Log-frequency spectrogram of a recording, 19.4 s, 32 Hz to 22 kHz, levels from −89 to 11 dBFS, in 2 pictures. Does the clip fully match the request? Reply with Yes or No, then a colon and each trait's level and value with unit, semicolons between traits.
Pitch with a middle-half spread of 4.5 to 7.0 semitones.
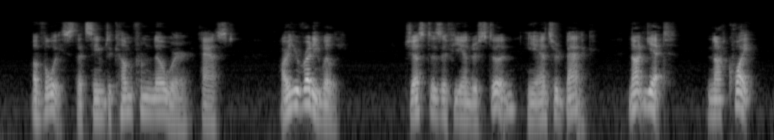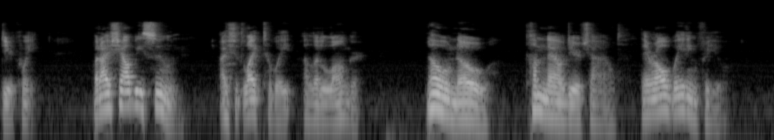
Yes: wide, 5.4 semitones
